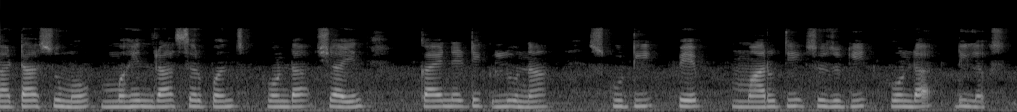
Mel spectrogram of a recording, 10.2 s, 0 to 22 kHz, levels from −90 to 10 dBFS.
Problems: constant background noise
